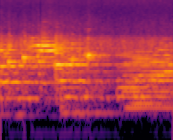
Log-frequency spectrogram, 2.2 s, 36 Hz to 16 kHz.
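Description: Music from a 1960s Telugu film song: a melody of held notes over accompaniment.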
